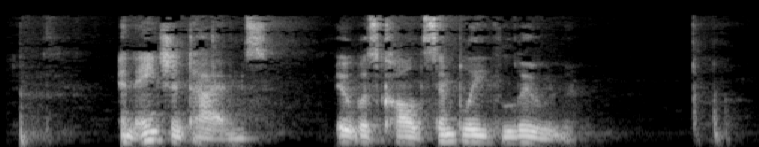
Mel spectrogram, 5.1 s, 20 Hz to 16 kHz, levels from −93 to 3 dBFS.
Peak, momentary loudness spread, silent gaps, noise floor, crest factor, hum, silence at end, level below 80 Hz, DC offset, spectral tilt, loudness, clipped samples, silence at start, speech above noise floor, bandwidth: 0 dBFS; 10 LU; none; -79 dBFS; 20 dB; none; 0.3 s; -66 dBFS; under 0.1%; -3 dB/octave; -17 LUFS; under 0.1%; 0.15 s; 62 dB; 11.5 kHz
